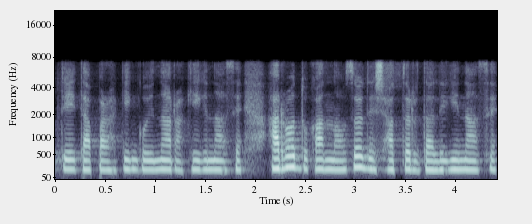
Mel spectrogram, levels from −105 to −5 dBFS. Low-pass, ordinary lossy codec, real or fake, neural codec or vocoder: 7.2 kHz; none; fake; codec, 24 kHz, 0.9 kbps, DualCodec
